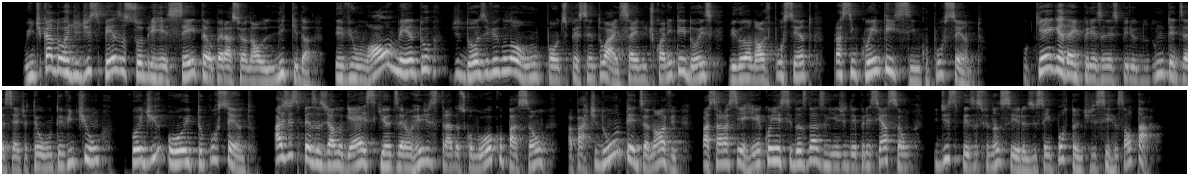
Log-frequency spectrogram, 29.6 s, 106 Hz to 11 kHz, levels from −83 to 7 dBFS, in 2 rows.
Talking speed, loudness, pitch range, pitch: 130 wpm, -24 LUFS, 160-220 Hz, 185 Hz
